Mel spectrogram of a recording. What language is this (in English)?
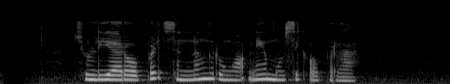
Javanese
